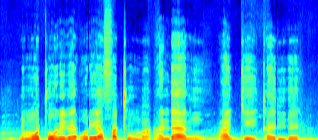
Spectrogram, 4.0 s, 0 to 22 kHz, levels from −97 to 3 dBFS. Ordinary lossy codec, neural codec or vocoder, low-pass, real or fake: none; codec, 44.1 kHz, 1.7 kbps, Pupu-Codec; none; fake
